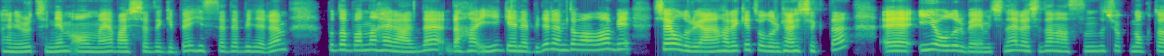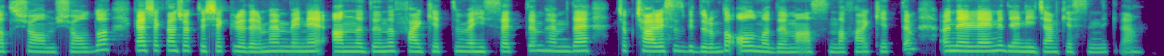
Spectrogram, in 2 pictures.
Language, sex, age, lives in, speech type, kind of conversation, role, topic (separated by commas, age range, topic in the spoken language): Turkish, female, 25-29, Spain, conversation, advice, user, Evde rahatlayıp zihinsel olarak dinlenmekte zorlanıyorsam ne yapabilirim?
